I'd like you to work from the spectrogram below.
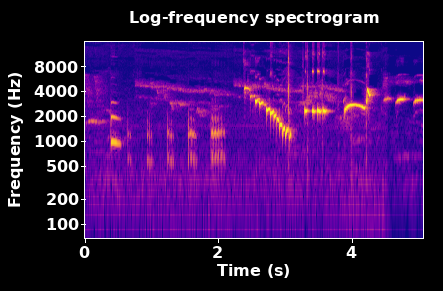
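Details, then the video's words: Asian pied starling singing on a track for training cage birds: a short series of evenly spaced clipped notes, then a long thin whistle, a falling slurred run, and clear whistled notes. "Kicauan burung jalak suren gacor"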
